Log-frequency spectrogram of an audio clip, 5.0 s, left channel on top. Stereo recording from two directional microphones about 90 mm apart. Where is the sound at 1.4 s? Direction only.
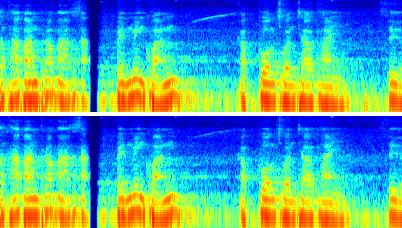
35° left (ahead or behind).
